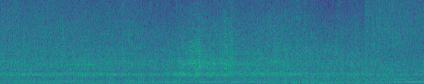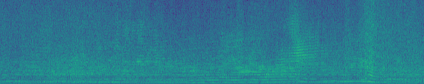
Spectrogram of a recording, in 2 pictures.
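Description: Racing superbikes running hard on track, the engine note rising and falling as they accelerate, change gear and pass by.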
